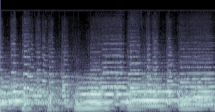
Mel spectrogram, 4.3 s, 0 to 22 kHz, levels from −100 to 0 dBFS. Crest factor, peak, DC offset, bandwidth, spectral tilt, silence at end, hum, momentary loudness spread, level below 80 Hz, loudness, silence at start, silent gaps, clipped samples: 14 dB; -4 dBFS; under 0.1%; 7.4 kHz; -8 dB/octave; 0 s; none; 9 LU; -46 dBFS; -19 LUFS; 0 s; none; under 0.1%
